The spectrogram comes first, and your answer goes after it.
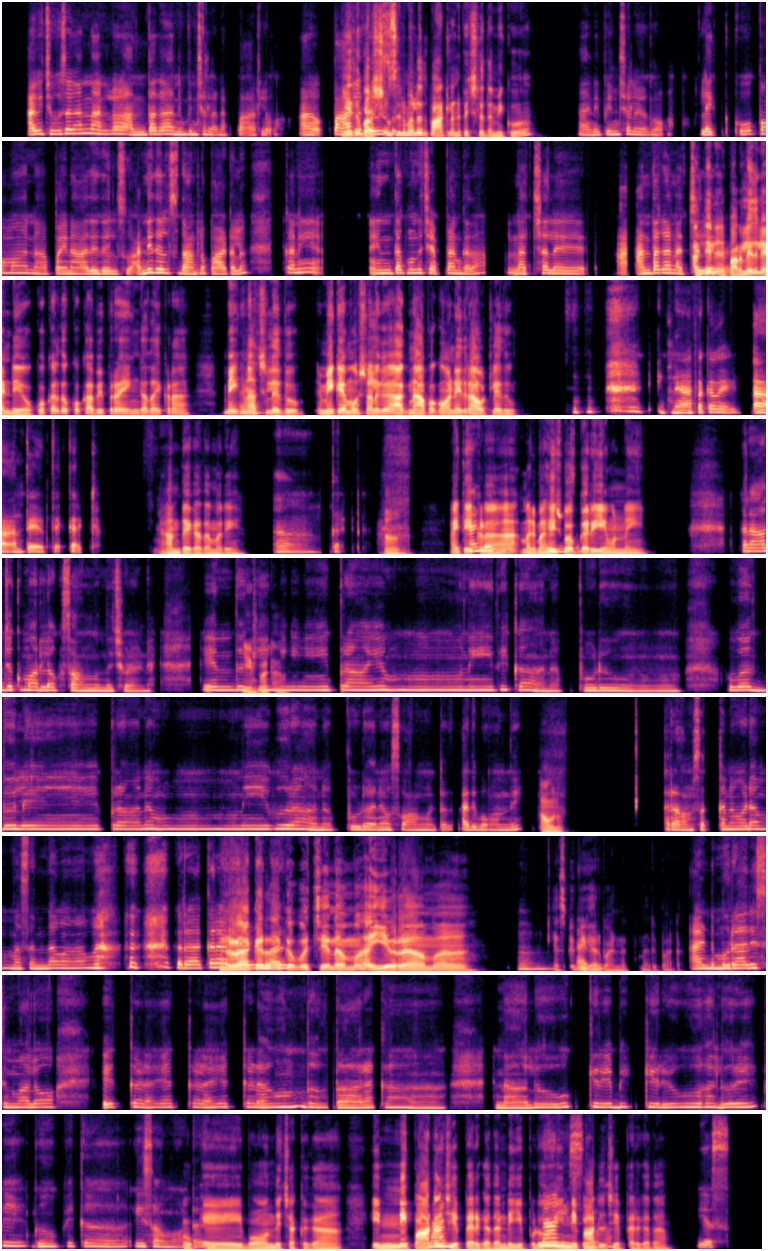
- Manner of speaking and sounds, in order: other background noise; in English: "లైక్"; singing: "కోపమా నా పైన"; tapping; in English: "ఎమోషనల్‌గా"; giggle; in English: "కరెక్ట్"; in English: "కరెక్ట్. అండ్"; sniff; in English: "సాంగ్"; singing: "ఎందుకీ ప్రాయం నీది కానప్పుడు వద్దులే ప్రాణం నీవు రానప్పుడు"; sniff; lip smack; singing: "రాం సక్కనోడమ్మ సందమామ రాక రాక ఎందుకొ"; giggle; singing: "రకరక వచ్చానమ్మా అయ్యొరామా"; in English: "అండ్"; singing: "ఎక్కడ ఎక్కడ ఎక్కడ ఉందో తారక నాలో ఉక్కిరి బిక్కిరి ఊహలు రేపే గోపిక"; in English: "సాంగ్"; in English: "యెస్"
- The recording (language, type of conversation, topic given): Telugu, podcast, పాత జ్ఞాపకాలు గుర్తుకొచ్చేలా మీరు ప్లేలిస్ట్‌కి ఏ పాటలను జోడిస్తారు?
